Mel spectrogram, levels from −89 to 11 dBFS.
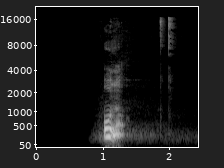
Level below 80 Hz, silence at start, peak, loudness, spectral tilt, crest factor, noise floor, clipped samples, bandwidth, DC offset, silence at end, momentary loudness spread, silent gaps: -70 dBFS; 1 s; -4 dBFS; -19 LUFS; -7.5 dB/octave; 20 dB; -46 dBFS; under 0.1%; 17 kHz; under 0.1%; 0.4 s; 21 LU; none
